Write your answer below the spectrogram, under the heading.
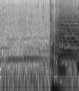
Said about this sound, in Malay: Hujan mula turun.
